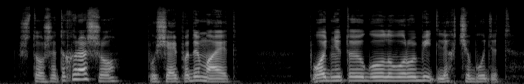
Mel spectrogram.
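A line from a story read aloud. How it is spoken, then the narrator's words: Calm. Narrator (Russian): спокойно сказал Майданников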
